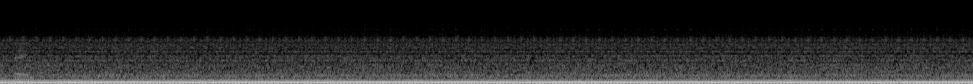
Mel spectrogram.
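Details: 1982 Toyota SR5 4x4 pickup, carbureted: steady, even idle with a deep low hum and no misses or knocks; engine running smoothly.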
